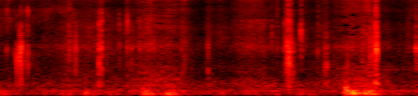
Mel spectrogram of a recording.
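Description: Faint footsteps with a few scattered light clicks, and a low thump about three and a half seconds in.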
